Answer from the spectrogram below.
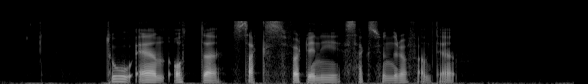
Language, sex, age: Norwegian, male, 19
